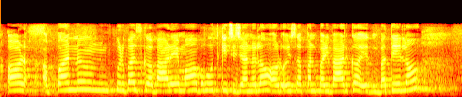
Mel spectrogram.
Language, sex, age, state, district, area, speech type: Maithili, female, 18-30, Bihar, Darbhanga, rural, spontaneous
